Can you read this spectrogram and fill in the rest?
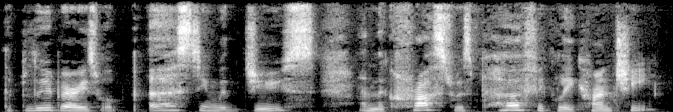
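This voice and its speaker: A woman's voice: medium pitch, unhurried, gravelly. A woman narrating a children's picture book, reading it aloud as a story.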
